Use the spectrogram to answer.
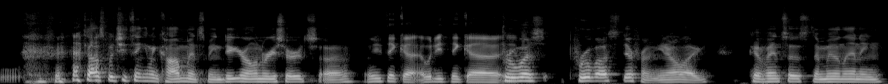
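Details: Adult man speaking; typical speech.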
